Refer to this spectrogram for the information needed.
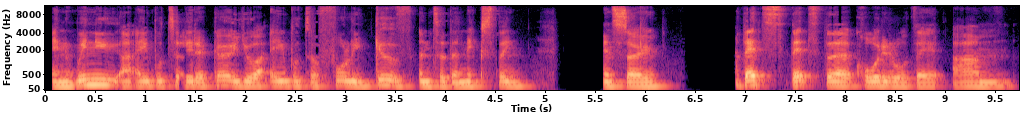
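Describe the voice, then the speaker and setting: A man's voice: medium pitch, mellow. A man with a broad New Zealand accent giving a reflective, casual motivational talk in an earnest, informal way, with slang and frequent check-in questions. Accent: broad New Zealand (Kiwi). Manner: earnest, informal, peppered with slang and rhetorical "right?".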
